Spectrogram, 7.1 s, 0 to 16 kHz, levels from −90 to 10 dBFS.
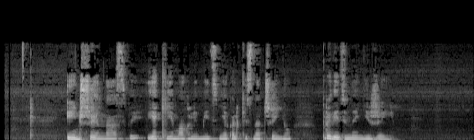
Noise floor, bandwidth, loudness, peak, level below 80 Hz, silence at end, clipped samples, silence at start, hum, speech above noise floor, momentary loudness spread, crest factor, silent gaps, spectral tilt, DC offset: -57 dBFS; 11.5 kHz; -20 LUFS; -2 dBFS; -68 dBFS; 1.25 s; under 0.1%; 0.35 s; none; 36 dB; 19 LU; 20 dB; none; -3.5 dB/octave; under 0.1%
